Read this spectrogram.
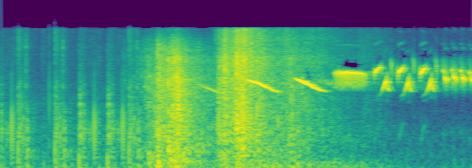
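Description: Dry branches rustle loudly as an animal pushes through a bush.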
